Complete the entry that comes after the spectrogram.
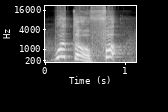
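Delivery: very high, loud what the fuck; startled high-pitched outburst; shocked. Acted. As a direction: shriek in disbelief.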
